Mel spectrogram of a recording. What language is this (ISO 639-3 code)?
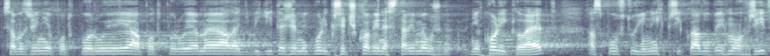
ces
